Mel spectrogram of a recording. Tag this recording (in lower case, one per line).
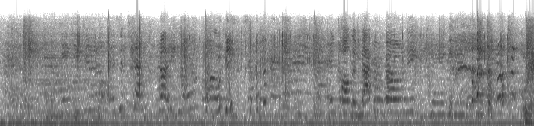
music
female singing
